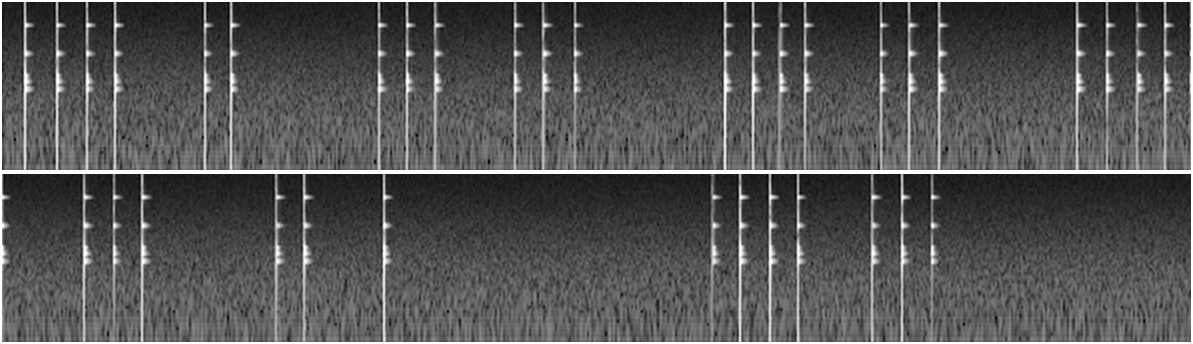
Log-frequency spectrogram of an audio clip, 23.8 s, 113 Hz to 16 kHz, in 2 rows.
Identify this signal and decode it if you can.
Tap code, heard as taps on glass, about 4 knocks a second. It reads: RNSXF S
